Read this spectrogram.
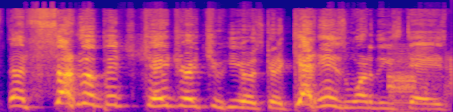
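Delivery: loud, high-pitched ranting burst; angry outburst. Pretend. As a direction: blow up in a mock rage. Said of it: "I'm much calmer now".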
